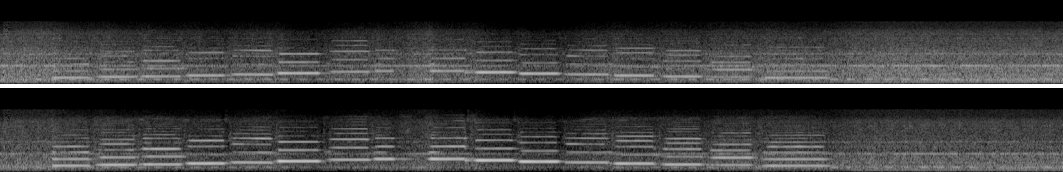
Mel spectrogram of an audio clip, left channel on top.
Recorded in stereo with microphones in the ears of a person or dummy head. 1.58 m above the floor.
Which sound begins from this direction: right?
A flute, at 0.5 s.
